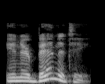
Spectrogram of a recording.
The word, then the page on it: inurbanity: British English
